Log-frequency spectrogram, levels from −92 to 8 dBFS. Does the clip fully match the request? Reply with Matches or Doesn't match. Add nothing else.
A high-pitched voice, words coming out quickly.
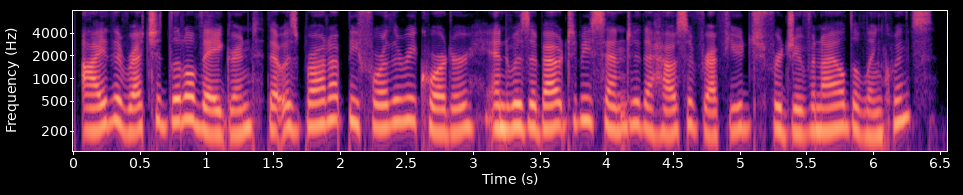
Matches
